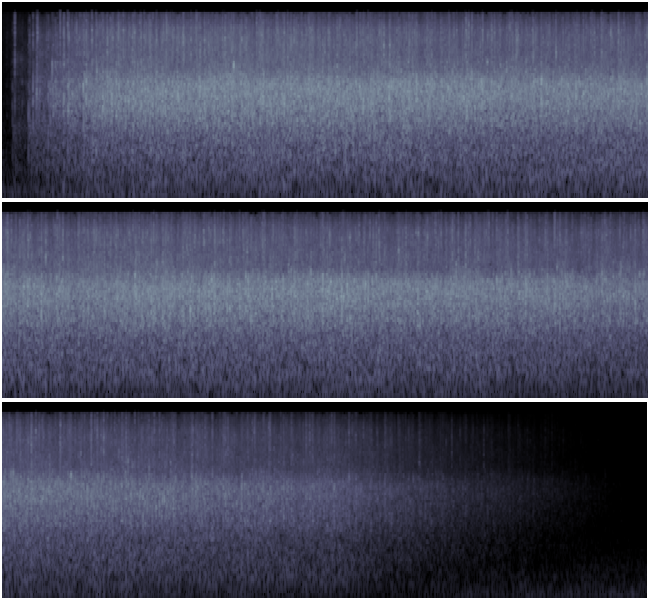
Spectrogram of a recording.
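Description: Applause, swelling in over the first couple of seconds, holding steady, then fading away over the last few seconds.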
